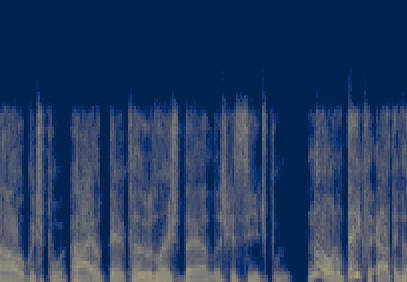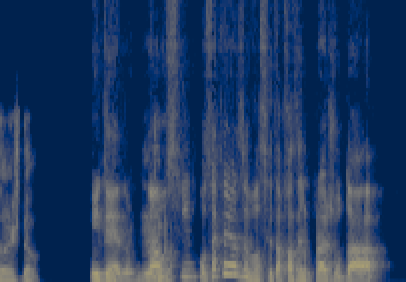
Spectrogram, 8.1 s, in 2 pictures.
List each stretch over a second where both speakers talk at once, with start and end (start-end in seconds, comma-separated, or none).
none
